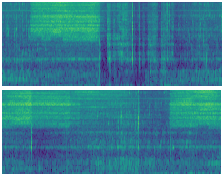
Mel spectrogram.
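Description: A scuba diver's breathing heard underwater: three long hisses of inhaling through the regulator, a few seconds apart, alternating with the low gurgle of exhaled bubbles.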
